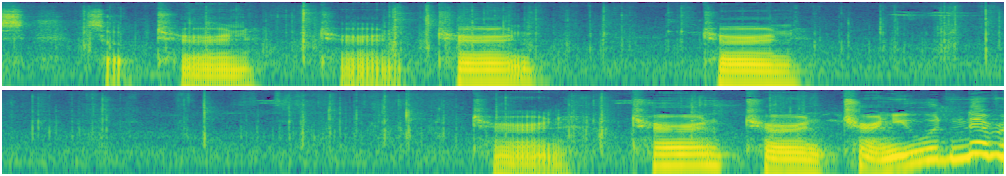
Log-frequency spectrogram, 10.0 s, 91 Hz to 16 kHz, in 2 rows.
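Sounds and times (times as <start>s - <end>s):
plastic puzzle cube clicking: 0.4s - 9.2s.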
